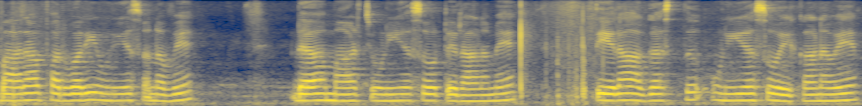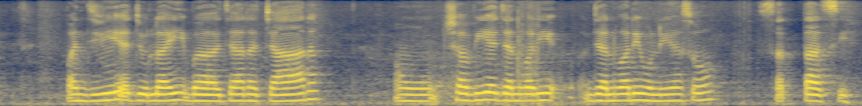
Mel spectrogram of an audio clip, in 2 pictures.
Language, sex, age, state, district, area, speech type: Sindhi, female, 45-60, Gujarat, Surat, urban, spontaneous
